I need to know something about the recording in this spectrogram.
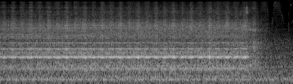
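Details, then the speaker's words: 1972 Datsun 620 pickup, long unrun, cranking after Blaster soak: fast even spinning whir with steady tick three to four times a second, no valve clatter or rod knock; turns over freely, normal cranking. "I'm feeling pretty good about how it sounds spinning over I don't hear no valves of clattering or no rods of mocking or nothing like that"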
